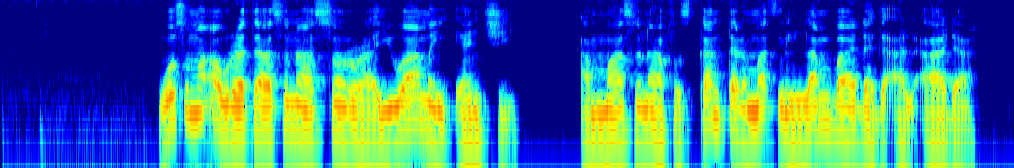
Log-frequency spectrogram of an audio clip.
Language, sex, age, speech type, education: Hausa, male, 15-29, read, tertiary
